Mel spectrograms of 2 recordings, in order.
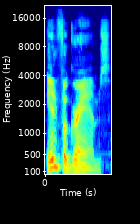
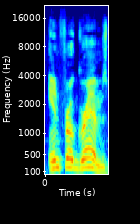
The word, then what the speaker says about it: Infogrames: Infogrames, still pronounced Infograms by 50% of American gamers, was riding a weirdly eclectic wave.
